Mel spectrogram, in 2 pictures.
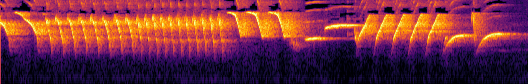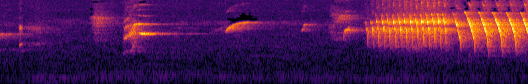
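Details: Belgian canary singing powerfully: long fast rattling trills and rapid descending notes, then a quieter stretch of scattered soft chirps before dense rapid trilling returns.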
